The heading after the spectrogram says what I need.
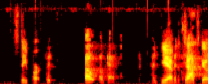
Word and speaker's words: Patapsco: Yeah, Patapsco. How do you say it? Patapsco. Patapsco.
